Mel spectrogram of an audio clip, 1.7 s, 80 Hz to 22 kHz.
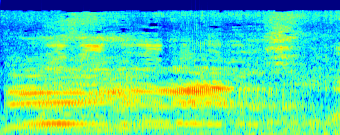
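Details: Sahiwal bull calf, a breed fattened for sale, at Ambari cattle market in Parbatipur, Dinajpur, Bangladesh, on 11 July 2025. It gives a deep, steady, strongly harmonic moo that dips in pitch partway through, over a low market murmur.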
